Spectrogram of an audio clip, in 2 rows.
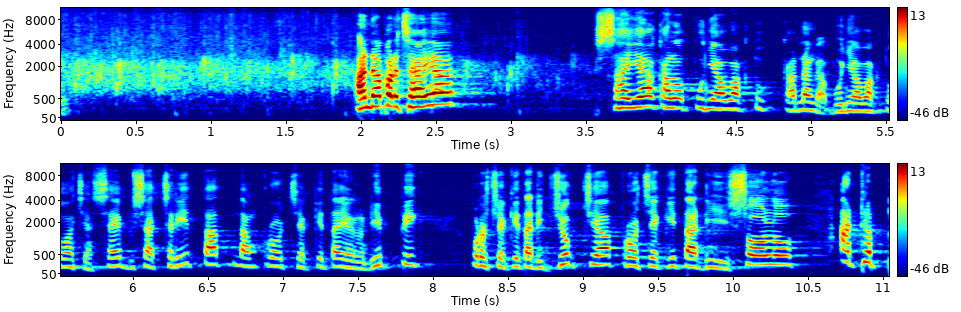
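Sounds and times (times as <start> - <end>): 
audience applause: 0.0 - 3.6
speech: 2.0 - 2.7, 3.6 - 11.0.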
